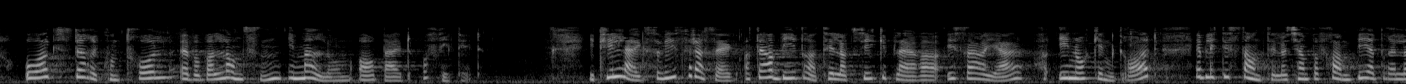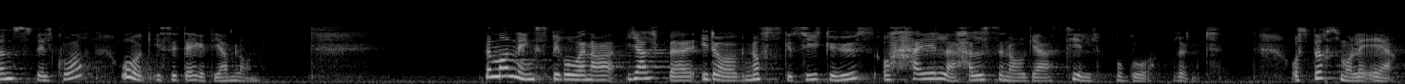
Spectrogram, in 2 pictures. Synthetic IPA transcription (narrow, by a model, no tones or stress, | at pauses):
oːɡst̪œʁəkʰʊnt̪ʰʁɔløːʋəbɑlɑnsn̩ɪmɛlːɔmɑʁbæɪd̪oːfʁiːt̪ʰḭːd̪̥ | ɪt̪ʰɪlːɛɡsɔʋiːsəd̪ɛseːɡɑt̪̚d̪ɛːhɑbiːd̪ʁɑːt̪ʰɪlɑt̪syːkəpʰlæɪəʁəʔɪsʋæʁjəɪnoːkənɡʁɑːd̪æblɪt̪ːɪst̪ɑnt̪ʰɪloːçɛmpəfʁɑmbeːd̪ʁəlœnsʋɪlkʰoːʁʔoːɡɪsɪt̪eːɡət̪jɛmlɑn | b̥əmɑnɪŋsbʏʁoːənəjɛlpəɪd̪ɑːɡnɔʁskəsyːkəhʉːsɔhæɪləhɛlsənɔʁɡət̪ʰɪloːɡo̰ː | ʁʉnt̪ | ʔɔspœʁsmoːlə̰ʔɛ̰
